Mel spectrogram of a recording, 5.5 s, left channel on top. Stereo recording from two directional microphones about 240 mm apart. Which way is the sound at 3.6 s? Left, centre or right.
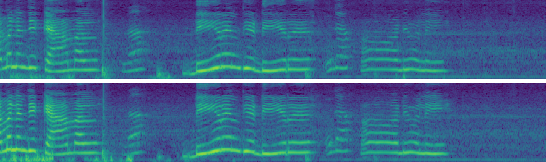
Centre.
